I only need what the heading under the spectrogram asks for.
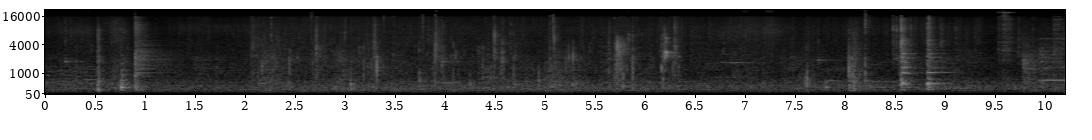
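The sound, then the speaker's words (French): A basin being picked up and handled, giving many scattered knocks, clatters and scuffs with light footstep-like taps in an irregular rhythm, some sharp, most fairly soft. “Suis-moi. Et prends cette bassine-là.”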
